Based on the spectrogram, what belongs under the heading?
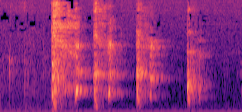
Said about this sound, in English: You don't have a cough, do you? I have a cold.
